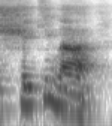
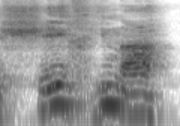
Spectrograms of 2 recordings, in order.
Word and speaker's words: Shekhinah: Nós pronunciamos Shekinah, mas a pronúncia correta é Shekhinah, ok?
